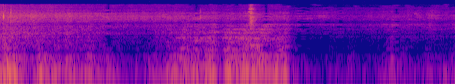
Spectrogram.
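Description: Faint, low, irregular sounds of bison grazing close by, with a short click at the start and near silence in the last half second.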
